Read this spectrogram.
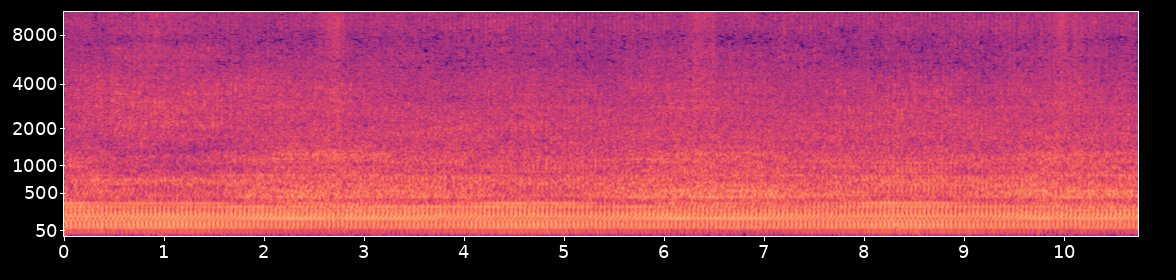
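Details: MTD 5 hp chipper/shredder, guessed 1990s-built, running after a carburetor kit: steady single-cylinder beat about three firings a second under chipping load, holding speed evenly, slow going but working; normal running.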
